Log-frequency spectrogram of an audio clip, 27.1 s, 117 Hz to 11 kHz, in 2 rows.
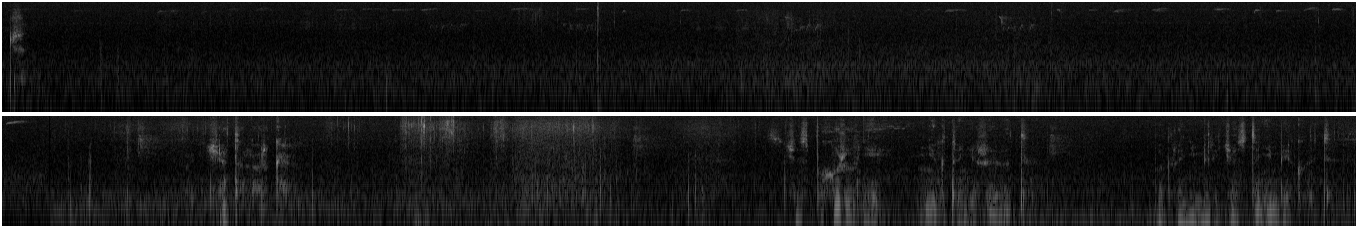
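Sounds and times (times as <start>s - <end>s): breeze rustling trees: 0.0s - 27.0s.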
